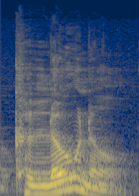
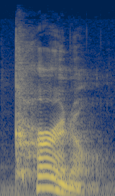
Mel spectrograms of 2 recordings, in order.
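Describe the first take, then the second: First: It is said with an 'l', like 'colonial'. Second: It is said with an 'r', like 'kernel'. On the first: The speaker calls it wrong. "often mispronounced as colonel" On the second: The speaker calls it right. "the proper pronunciation is kernel"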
